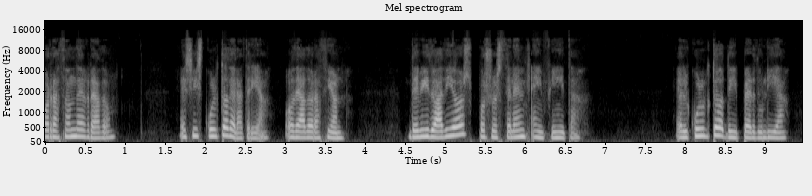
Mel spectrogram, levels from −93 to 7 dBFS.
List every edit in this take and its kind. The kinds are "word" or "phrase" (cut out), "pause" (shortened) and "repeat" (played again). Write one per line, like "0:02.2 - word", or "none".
0:02.0 - word
0:06.1 - word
